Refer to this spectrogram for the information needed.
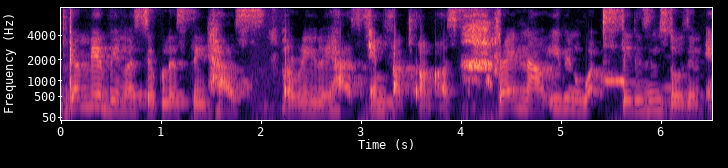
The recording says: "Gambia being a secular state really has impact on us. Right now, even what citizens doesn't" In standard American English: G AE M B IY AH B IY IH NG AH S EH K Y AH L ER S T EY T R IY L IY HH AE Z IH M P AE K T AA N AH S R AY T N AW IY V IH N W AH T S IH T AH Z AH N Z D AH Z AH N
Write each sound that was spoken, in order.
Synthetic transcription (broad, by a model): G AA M B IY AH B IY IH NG AH S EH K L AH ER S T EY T R IY L IY HH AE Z IH M P AE K T AA N AH S R AY T N AW IY V IH N W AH T S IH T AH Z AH N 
